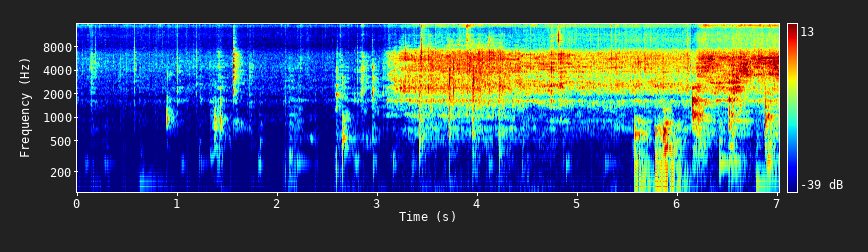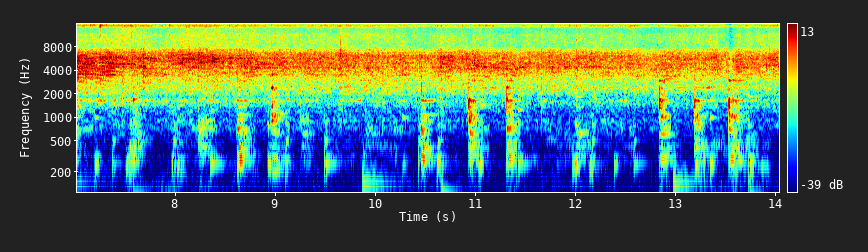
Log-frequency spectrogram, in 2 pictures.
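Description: Marinated pork pieces going into a hot non-stick pan of frying diced onions: a faint sizzle with light clicks jumps about three seconds in to a loud, steady sizzle as the meat hits the oil. The sizzle carries on while a wooden spatula stirs and scrapes the meat around the pan, with frequent light knocks.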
